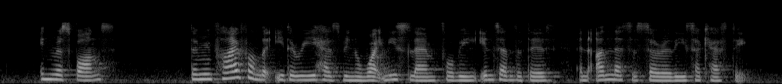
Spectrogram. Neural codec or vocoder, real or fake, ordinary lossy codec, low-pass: codec, 16 kHz in and 24 kHz out, 1 kbps, XY-Tokenizer; fake; none; 7.2 kHz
